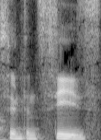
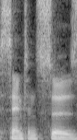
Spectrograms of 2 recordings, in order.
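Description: First: The last syllable has a clear 'ih' vowel. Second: The last syllable has a schwa vowel. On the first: "It's the last vowel" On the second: "instead of the schwa sound"

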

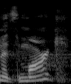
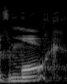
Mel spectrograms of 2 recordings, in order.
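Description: First: It is said in an American accent. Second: It is said in a South African accent.

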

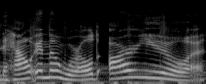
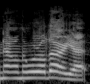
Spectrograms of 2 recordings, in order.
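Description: First: The phrase is said at a slower pace. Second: The phrase is said at a faster pace.

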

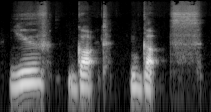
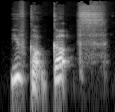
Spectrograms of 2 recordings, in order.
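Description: First: The sentence is spoken slowly. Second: The sentence is spoken at a natural pace. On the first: "the first time slowly for you to grasp the meaning" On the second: "the second and third time at that more natural pace"

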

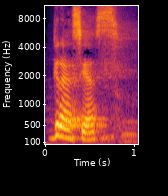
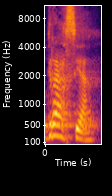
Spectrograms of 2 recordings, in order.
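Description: First: It is said with the final S pronounced. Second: It is said in Cuban Spanish, dropping the S.

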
